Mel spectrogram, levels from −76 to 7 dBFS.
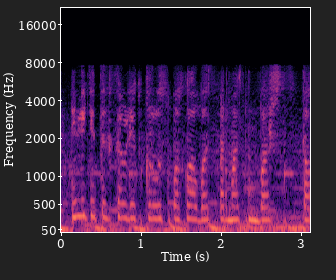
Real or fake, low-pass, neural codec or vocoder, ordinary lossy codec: fake; 7.2 kHz; codec, 44.1 kHz, 7.8 kbps, Pupu-Codec; Opus, 16 kbps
